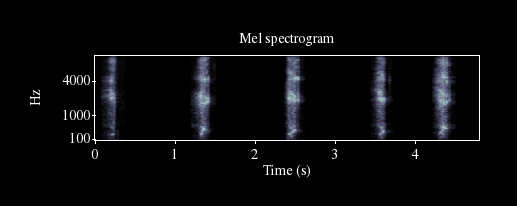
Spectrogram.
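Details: Persistent violent, very loud hiccups in episodes lasting about 10–13 hours a day through December 2019, audio only: five short, sharp gulping hiccups about a second apart, near 55 a minute.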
